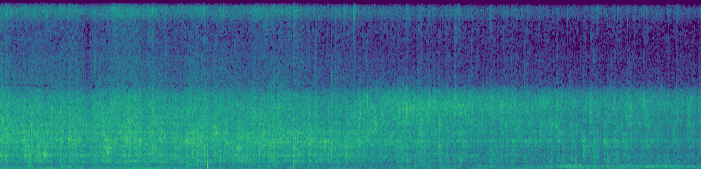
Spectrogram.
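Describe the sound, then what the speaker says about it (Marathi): Ginger garlic paste frying in hot oil on a home stove, a steady close sizzle and hiss running throughout with a couple of sharp spatter pops, no talking. "आलं लसूण छान तेलामध्ये फ्राय करायचं"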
